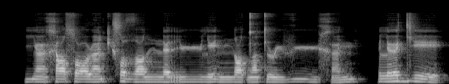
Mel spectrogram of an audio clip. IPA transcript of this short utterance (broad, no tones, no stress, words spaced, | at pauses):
jɐ̃ xasˤøɹãt͡ʃsʲə ðˤenːɐ ryːlɪnːi dˤũtɹyvyːxɐ̃nʲ | lə dʲe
